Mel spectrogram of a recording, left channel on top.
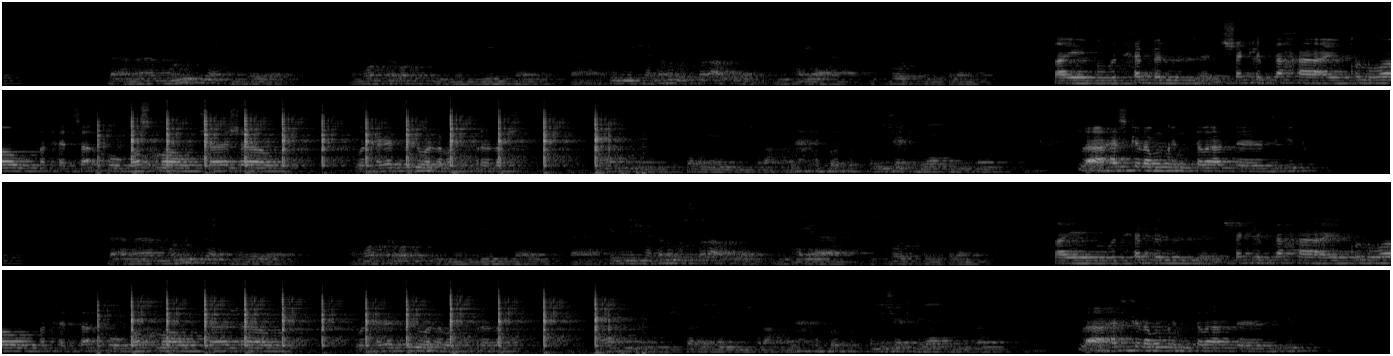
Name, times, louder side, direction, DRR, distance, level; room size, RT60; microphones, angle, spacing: voice 1, 1.0-2.9 3.4-9.8 19.8-21.9 22.6-23.8, right 1 dB, 45° right, 3 dB, 6.8 m, -52 dB
voice 2, 10.5-16.7 17.4-19.1 21.7-22.3 22.8-22.9 23.5-23.6 24.6-26.9, left 3 dB, 70° left, 4 dB, 4.1 m, -43 dB
sound 1, 14.8-16.8 17.1-18.1 18.4-18.5 18.8-19.0 19.3-20.3, left 1 dB, 5° left, 1.6 m, -35 dB
28.0 x 16.5 x 9.0 m, 0.91 s
head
